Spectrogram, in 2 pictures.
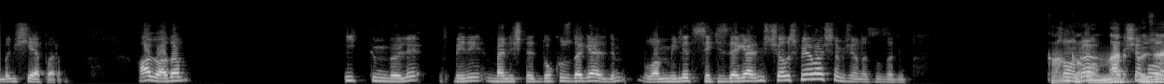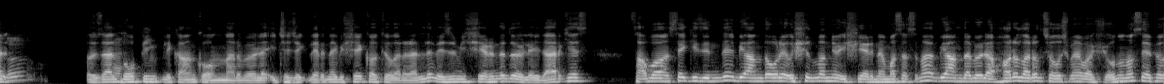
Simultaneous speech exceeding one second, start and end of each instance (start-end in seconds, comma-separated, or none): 10.5-11.8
